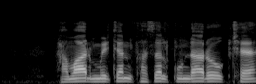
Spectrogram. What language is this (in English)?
Magahi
